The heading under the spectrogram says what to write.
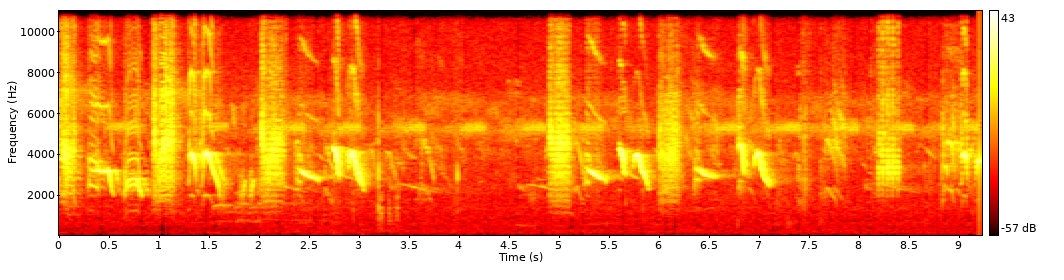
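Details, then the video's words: A black drongo gives a busy stream of harsh, scolding chirps mixed with bright, metallic down-slurred whistles, delivered in quick clusters with a brief lull near the middle before the noisy calling resumes. "Black Drongo Call"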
